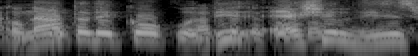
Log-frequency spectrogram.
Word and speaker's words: nata de coco: Now they got the I don't know how to pronounce it. Natareko, nataku, Natakoko? Yeah, nata de coco.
